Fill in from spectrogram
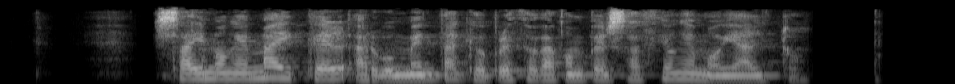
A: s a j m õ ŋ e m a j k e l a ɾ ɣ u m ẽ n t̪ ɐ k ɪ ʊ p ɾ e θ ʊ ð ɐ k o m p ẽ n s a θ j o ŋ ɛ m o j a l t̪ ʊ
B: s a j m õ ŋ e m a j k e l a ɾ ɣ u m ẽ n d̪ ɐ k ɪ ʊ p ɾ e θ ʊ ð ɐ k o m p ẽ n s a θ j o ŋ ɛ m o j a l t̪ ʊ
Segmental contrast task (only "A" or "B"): A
